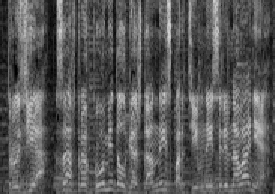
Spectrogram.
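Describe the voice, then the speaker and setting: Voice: mid-range voice, expressive, moderate pace, over music, natural voice. A performer playing a confident, reassuring rescue police car, the friendly team leader in a children's cartoon, upbeat in manner.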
